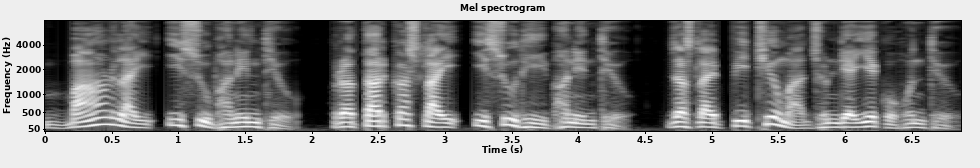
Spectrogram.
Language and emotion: Nepali, neutral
